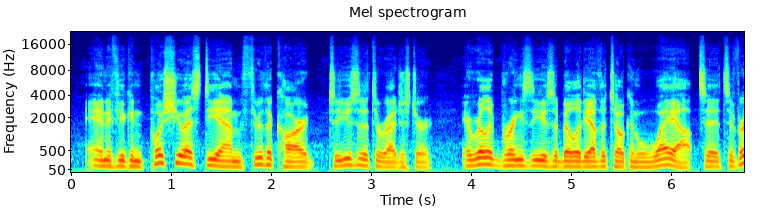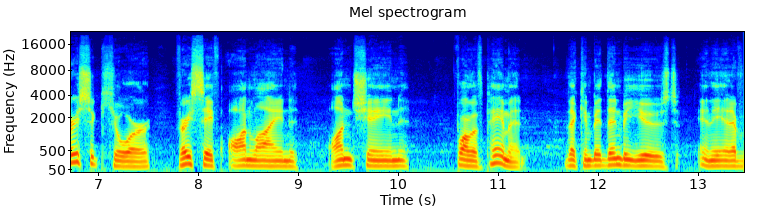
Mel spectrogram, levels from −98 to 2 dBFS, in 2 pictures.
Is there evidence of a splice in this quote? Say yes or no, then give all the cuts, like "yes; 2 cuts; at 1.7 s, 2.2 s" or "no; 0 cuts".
yes; 1 cut; at 6.3 s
